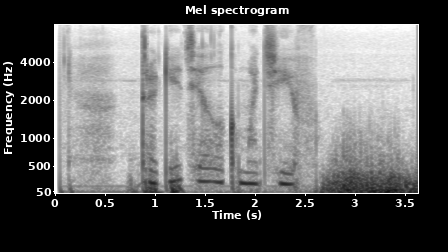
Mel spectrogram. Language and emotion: Russian, neutral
